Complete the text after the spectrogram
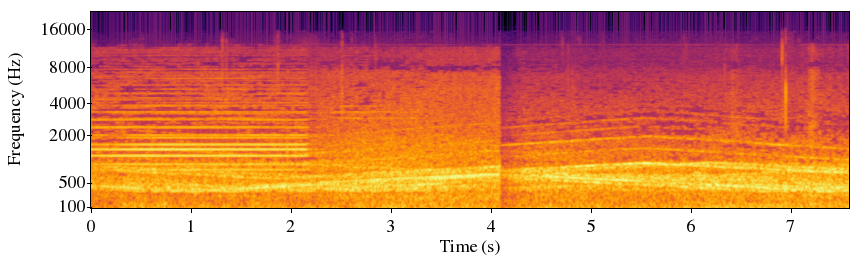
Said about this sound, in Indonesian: Sirine peringatan ini memicu kepanikan di tengah aktivitas warga.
